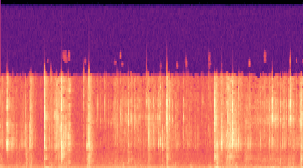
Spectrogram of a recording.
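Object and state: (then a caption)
Dry bar soap being carved. A utility knife blade carves and scrapes a solid, dry, palm-sized white bar of soap, shaving off flaky curls. The sound is a steady, bright, crisp scratching, broken by sharper, louder scrapes as the blade bites in. There is almost no low end.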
